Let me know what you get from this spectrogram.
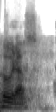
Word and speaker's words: Cejudo: So the next fight, is Henry Cejudo versus Dominic Cejudo. – Cejudo. Sorry. I should have known that J is silent.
